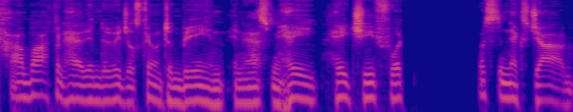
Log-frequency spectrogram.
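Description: In a very clean recording with a silent background, a man has a normal speaking voice, fairly low pitch, fairly even intonation, very even loudness and a moderate pace. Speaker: retired military medic. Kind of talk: interview.

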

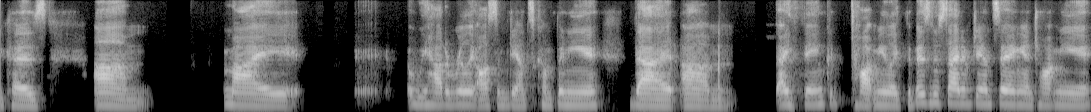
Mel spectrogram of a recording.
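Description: A fairly low-pitched woman with an American accent, in a monotone, flat intonation at a moderate pace. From US, Pittsburgh. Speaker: dancer and choreographer. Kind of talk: casual interview chat.

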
